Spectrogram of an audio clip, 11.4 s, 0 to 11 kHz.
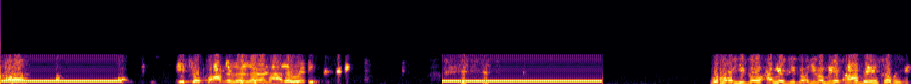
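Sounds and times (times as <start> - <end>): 
telephone dial tone while placing a call: 0.2 - 1.6, 5.5 - 7.6
speech: 2.3 - 4.2, 8.9 - 11.3.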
